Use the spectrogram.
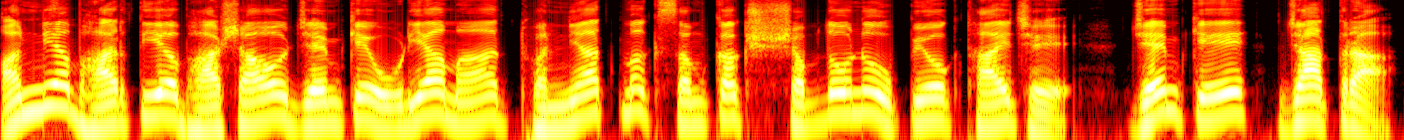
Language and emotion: Gujarati, neutral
